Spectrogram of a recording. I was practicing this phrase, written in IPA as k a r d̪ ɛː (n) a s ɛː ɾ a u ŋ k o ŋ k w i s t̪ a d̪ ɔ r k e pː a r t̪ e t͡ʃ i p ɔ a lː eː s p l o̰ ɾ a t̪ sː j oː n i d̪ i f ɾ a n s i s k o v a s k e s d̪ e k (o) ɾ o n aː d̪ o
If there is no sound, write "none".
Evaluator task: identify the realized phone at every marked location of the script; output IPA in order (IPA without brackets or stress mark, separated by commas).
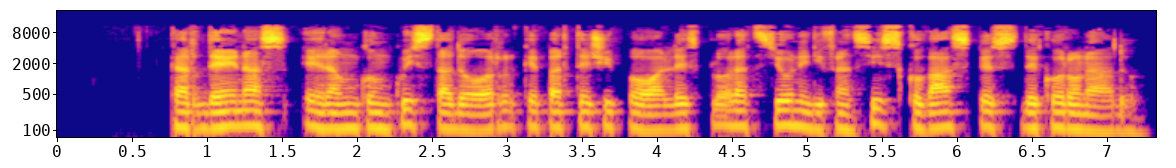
n, o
